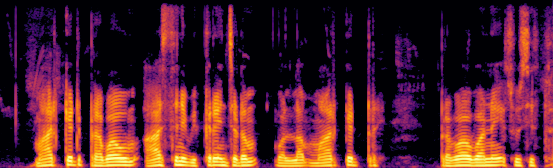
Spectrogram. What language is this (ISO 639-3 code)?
tel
